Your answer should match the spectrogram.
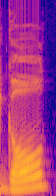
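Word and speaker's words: Gould: I mean it's it's not spelled like gold, but it's pronounced like like the like the the metal gold.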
